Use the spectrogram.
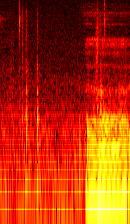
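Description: A few faint, sparse keystrokes tap on a computer keyboard while keyboard shortcuts are entered in Maya, before a loud steady droning hum takes over.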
